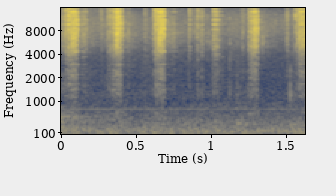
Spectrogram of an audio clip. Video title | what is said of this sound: Fabio's Kitchen: Episode 38, "Salmon & Creamed Spinach" | listen how crispy the skin is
